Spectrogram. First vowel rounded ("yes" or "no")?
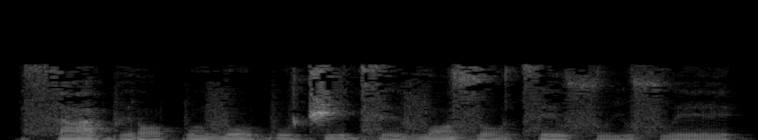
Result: no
